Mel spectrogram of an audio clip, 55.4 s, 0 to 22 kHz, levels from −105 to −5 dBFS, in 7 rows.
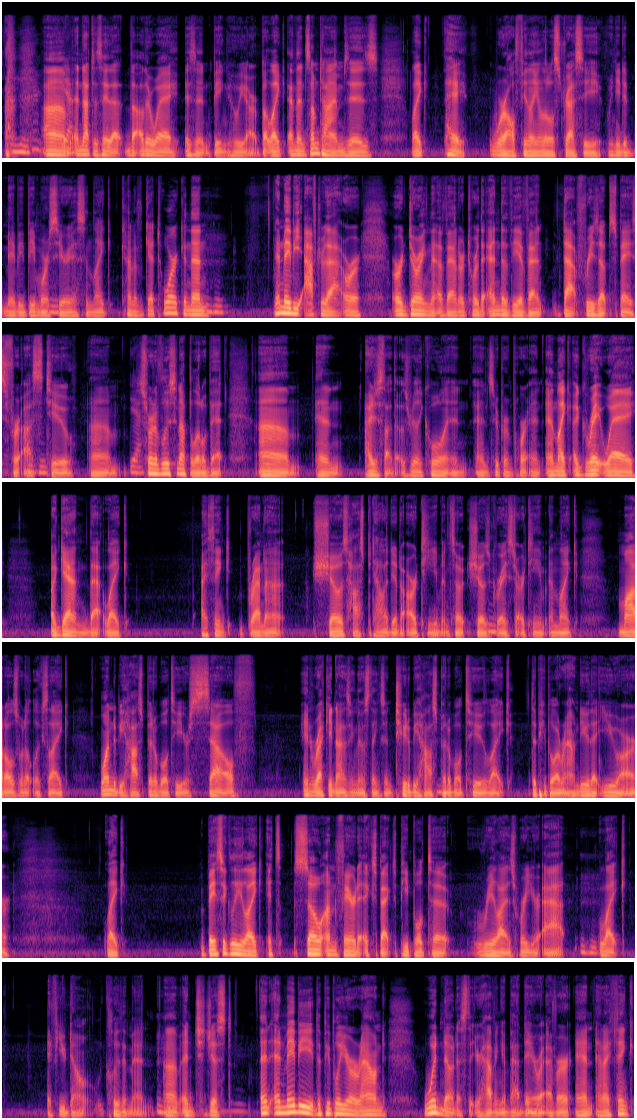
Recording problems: none

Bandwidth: 15 kHz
